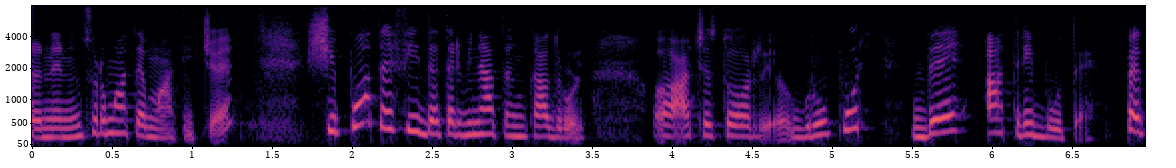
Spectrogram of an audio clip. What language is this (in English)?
Romanian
